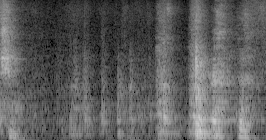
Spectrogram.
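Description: A man laughing briefly in the second half, with a sharp knock about one and a half seconds in as he handles a plastic RC truck body shell.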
